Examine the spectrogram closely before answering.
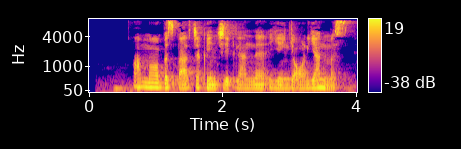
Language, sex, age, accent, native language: Uzbek, male, 18-24, Andijon, Uzbek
